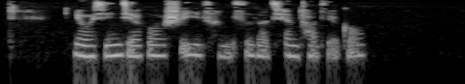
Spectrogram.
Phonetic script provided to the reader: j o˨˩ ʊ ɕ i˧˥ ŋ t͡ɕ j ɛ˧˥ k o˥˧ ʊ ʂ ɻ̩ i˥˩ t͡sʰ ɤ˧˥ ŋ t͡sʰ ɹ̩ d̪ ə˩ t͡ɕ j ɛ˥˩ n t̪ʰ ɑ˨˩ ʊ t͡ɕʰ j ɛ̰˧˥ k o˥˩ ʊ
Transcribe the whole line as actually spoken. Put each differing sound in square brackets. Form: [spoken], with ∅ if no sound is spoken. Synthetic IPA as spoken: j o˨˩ ʊ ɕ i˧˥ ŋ t͡ɕ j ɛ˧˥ k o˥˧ ʊ ʂ ɻ̩ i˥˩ t͡sʰ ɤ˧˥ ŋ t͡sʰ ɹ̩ d̪ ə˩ [t͡ɕʰ] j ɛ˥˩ n t̪ʰ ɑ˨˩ ʊ [t͡ɕ] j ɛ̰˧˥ k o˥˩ ʊ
